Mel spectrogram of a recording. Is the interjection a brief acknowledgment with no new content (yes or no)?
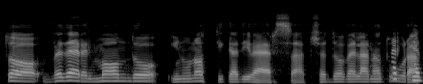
no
